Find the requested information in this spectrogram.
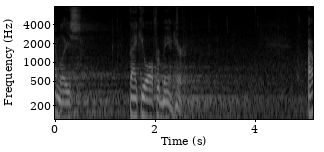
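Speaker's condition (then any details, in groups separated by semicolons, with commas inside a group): No condition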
